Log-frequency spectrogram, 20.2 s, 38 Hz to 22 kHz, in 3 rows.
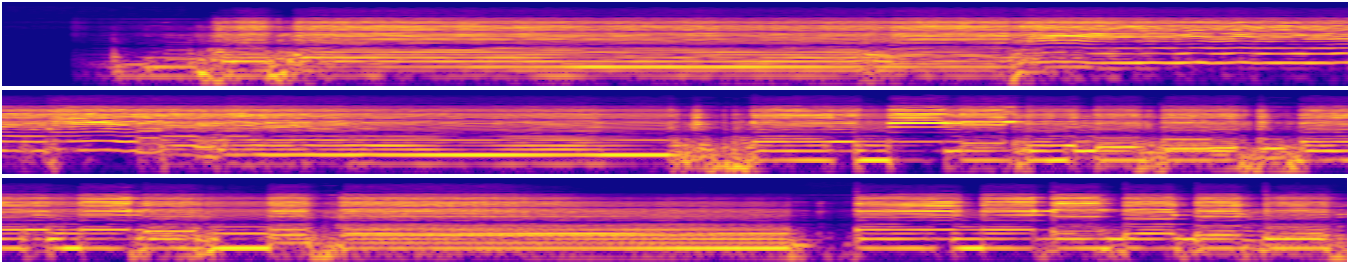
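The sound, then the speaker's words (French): A heavily overdriven electric guitar, its signal boosted about 45 dB over the guitar's original signal through a V-Twin preamp, plays alone for about twenty seconds, loud and thick with saturated, sustained chords and riffs, with a brief break near the end before it resumes. “Donc je sais pas, je dois être à, à plus 45 dB de, signal versus le, signal d'origine de la guitare que j'envoie dans, dans le celt V-Twin.”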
